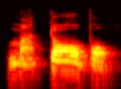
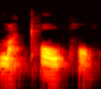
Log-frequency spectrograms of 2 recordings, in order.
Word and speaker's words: Matobo: And one of these parts of Africa, say, is a remarkable place called the Mountains of the Round Rocks, Matobo, wrongly pronounced Matopo, in Zimbabwe.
